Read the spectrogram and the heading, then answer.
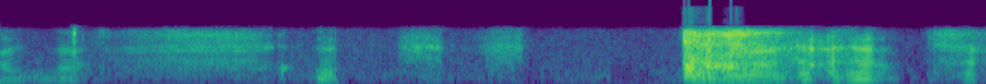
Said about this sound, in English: you need to monitor your cough or your microphone.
